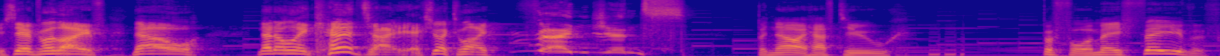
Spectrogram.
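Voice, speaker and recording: A man puts on a character voice at a fairly high pitch, speaking at a fairly slow pace over faint music in the background. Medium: read story. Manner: haughty, disdainful.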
